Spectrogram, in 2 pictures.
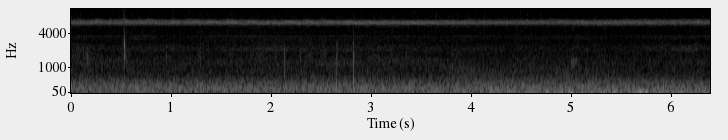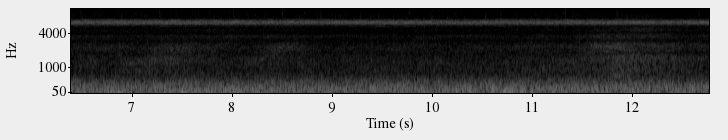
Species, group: Gryllodinus kerkennensis
Orthoptera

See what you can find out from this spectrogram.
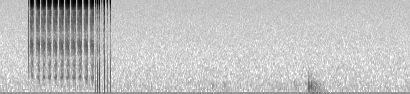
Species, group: Platycleis affinis
Orthoptera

